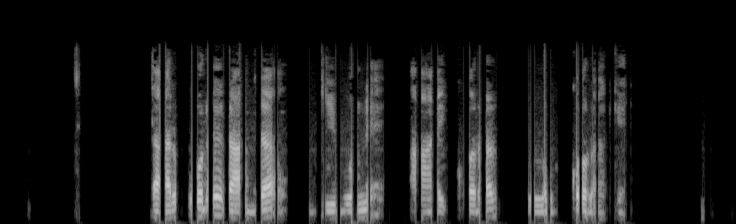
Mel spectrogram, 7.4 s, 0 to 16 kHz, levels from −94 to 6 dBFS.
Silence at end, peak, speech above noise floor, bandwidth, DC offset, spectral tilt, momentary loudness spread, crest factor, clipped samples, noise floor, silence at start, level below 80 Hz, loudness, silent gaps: 1.1 s; -4 dBFS; over 66 dB; 7.8 kHz; under 0.1%; -5.5 dB/octave; 22 LU; 22 dB; under 0.1%; under -90 dBFS; 0.75 s; -60 dBFS; -24 LUFS; 0.82-1.49 s, 2.88-3.08 s, 3.85-4.05 s, 4.50-4.56 s, 4.64-4.68 s, 5.07-5.27 s, 5.66-5.71 s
